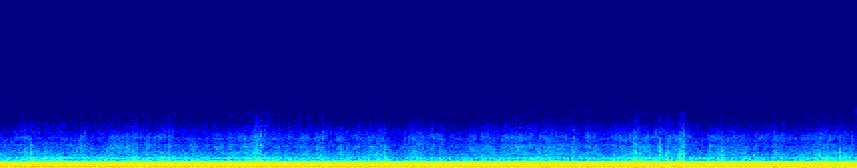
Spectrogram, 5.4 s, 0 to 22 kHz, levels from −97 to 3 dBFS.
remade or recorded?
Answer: recorded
